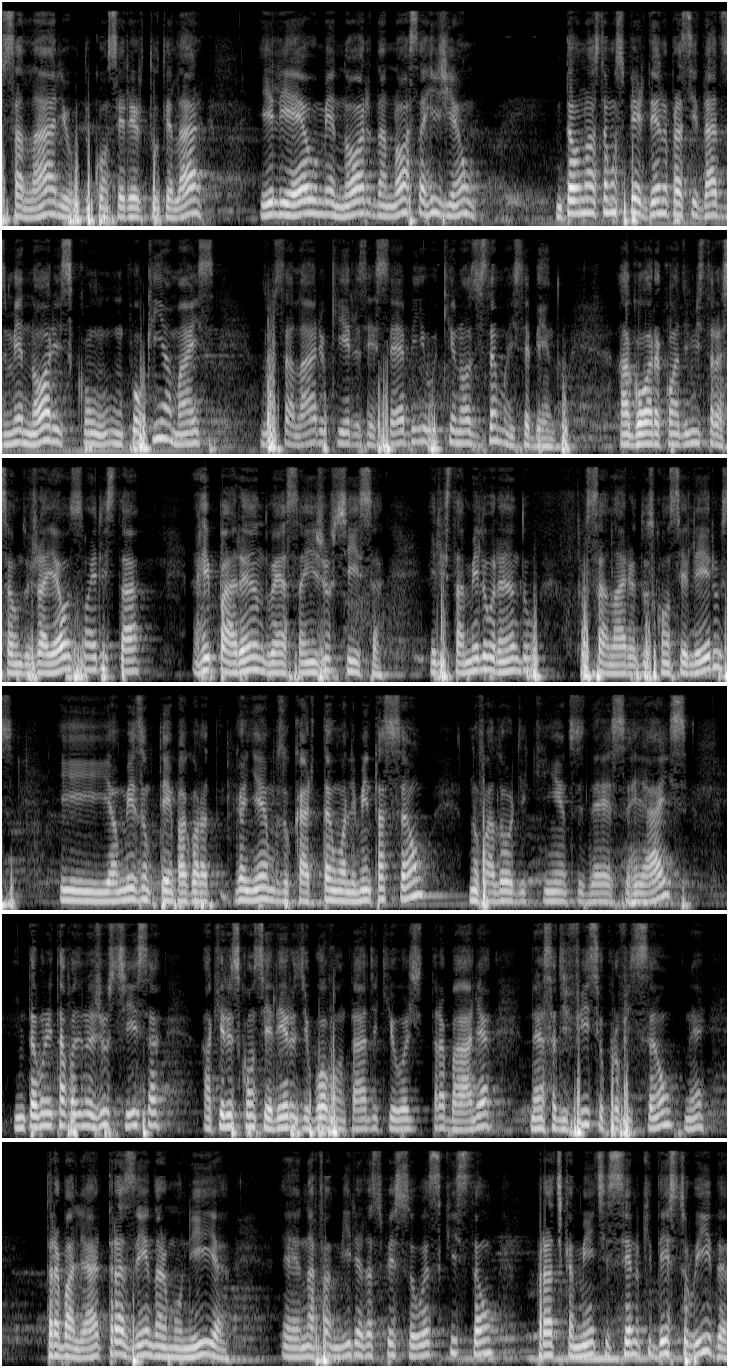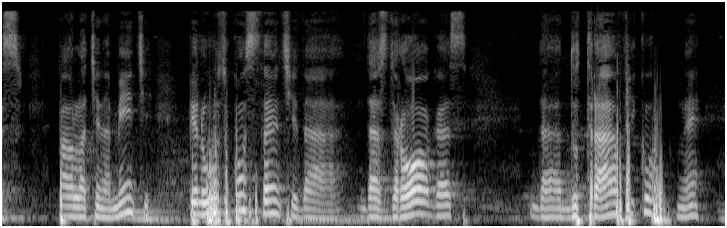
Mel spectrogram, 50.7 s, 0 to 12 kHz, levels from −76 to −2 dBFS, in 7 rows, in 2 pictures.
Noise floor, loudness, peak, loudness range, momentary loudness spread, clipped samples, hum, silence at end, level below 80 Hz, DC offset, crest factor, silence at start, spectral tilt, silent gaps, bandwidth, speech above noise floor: -44 dBFS; -16 LUFS; 0 dBFS; 3 LU; 10 LU; under 0.1%; none; 0 s; -30 dBFS; under 0.1%; 16 dB; 0 s; -7 dB/octave; none; 11 kHz; 29 dB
